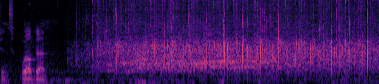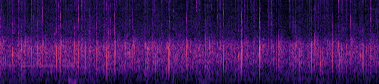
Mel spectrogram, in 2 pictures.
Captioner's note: applause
